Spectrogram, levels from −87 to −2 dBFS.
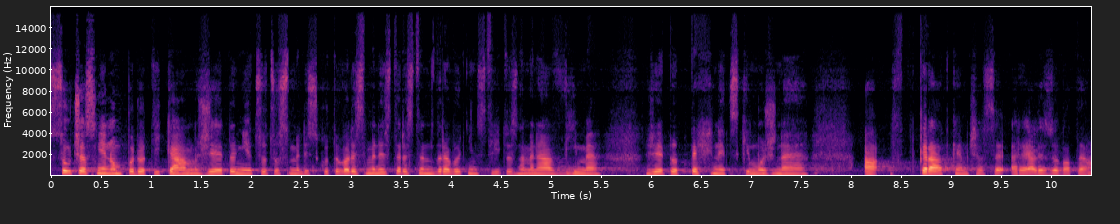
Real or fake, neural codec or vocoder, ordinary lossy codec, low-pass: fake; vocoder, 44.1 kHz, 128 mel bands, Pupu-Vocoder; Opus, 32 kbps; 14.4 kHz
